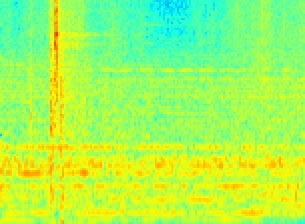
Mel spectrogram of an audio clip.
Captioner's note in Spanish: Sonido al apretar el gatillo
